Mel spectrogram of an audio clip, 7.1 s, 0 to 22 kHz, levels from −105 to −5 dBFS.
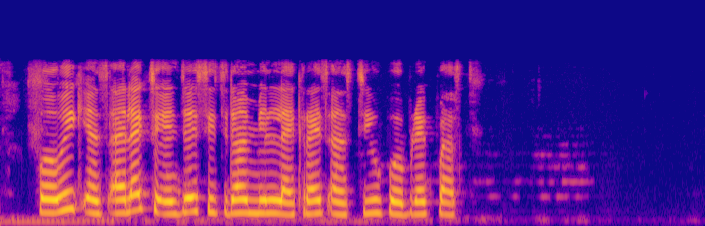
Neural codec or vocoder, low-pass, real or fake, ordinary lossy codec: none; 7.2 kHz; real; none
